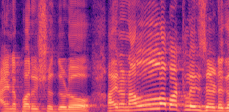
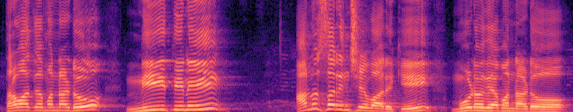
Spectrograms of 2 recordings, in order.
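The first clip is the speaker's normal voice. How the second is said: ordinary delivery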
